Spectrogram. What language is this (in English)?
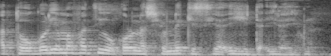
Kikuyu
